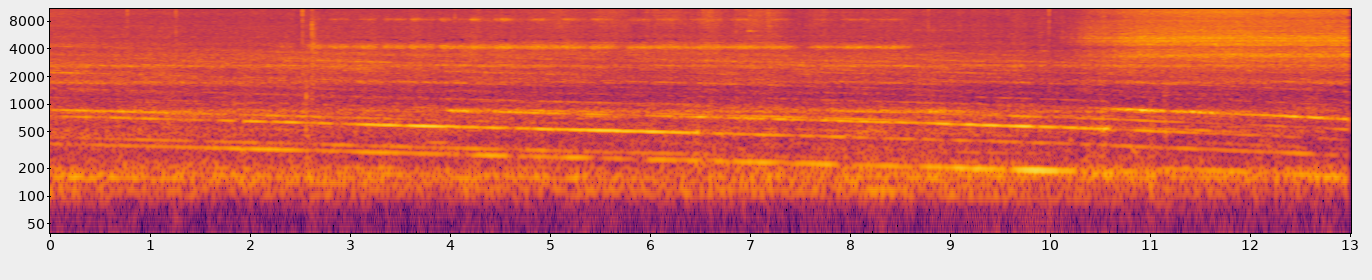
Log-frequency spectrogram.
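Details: JR West 207 series 1000 T17, recorded aboard KuMoHa 207-1037 (Toshiba GTO inverter), Tokuan–Kōnoike-shinden, iPhone 5s: two sets of motor tones fall in pitch slightly apart and clash, as the Nishi-Akashi/Shin-Sanda-side inverter modulation is out of step with the Kyoto/Kizu side.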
